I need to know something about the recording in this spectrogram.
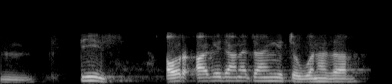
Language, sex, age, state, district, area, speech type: Urdu, male, 18-30, Uttar Pradesh, Saharanpur, urban, conversation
